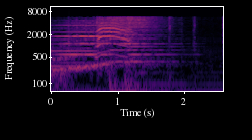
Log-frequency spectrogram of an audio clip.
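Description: A single drawn-out meow from Nelli the cat in a Nelly cat food advertisement, fairly loud, rising then falling in pitch over about a second, followed by quieter background noise and a few faint clicks.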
